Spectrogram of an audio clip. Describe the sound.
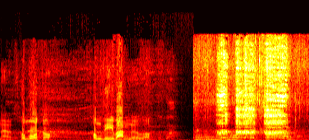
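Free-range farm chickens, fed on corn and rice and left to roam, cluck and call in bursts of varied pitch, with people talking over and between the bird sounds.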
